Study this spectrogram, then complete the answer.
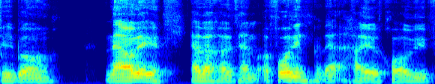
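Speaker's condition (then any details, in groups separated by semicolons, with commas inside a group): Cerebral palsy; diagnosed at two months old, caused by cardiac arrest, heart stopped twice, physical therapy when younger; not slurred, per host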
